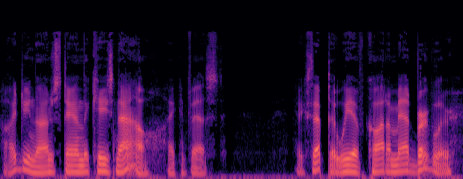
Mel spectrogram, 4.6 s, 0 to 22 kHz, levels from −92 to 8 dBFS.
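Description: Speech clip, and at 0.47 s there's a jump from compressed frames being skipped: roughly 150 ms of audio just goes missing, which fits a handful of dropped 23.2 ms frames.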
